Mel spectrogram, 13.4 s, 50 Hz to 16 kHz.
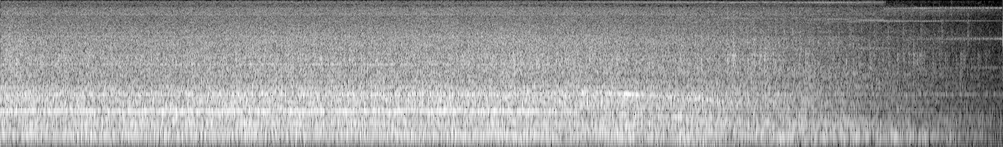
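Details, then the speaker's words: Lathe with a homemade off-center chuck, offset angle plate and V-block, run at about 1000 RPM. Steady constant hum at speed, then falls away as the spindle slows, with no wobble or thumping; little vibration. "we didn't get much vibrations at all. In this configuration, this offset, this angle plate and the V block and all the stuff on here"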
